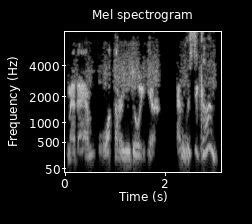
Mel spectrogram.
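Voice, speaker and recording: A woman playing a bumbling, excitable police inspector, a man, in a blustering, theatrical audio play style. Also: a bass voice, normal speed, breathy edge, no room sound, full character voice. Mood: indignant, baffled.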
